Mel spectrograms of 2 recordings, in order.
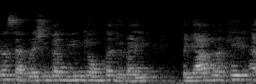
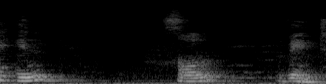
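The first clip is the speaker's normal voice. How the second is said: Insolvent in three slow, separated parts, softer; slow syllable demonstration; 3 semitones lower, 6 dB quieter, much slower than usual. Shown as a demonstration. Teacher spells out the term by ear, slow syllables. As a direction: say in... sol... vent with long gaps for insolvent. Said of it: "क्या कहते हैं".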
